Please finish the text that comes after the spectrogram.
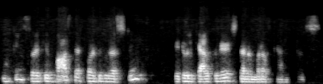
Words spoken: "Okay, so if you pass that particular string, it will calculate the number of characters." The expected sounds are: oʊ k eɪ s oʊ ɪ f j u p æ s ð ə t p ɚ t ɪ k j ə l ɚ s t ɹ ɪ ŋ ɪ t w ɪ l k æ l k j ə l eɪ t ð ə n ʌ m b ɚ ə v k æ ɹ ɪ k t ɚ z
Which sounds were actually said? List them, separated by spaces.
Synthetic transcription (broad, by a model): oʊ k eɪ s oʊ ɪ f j u p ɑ s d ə t p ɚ t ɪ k j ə l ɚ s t ɪ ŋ ɪ t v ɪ l k æ l k j ə l eɪ t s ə n ʌ m b ɚ ə v k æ ɹ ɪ k t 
